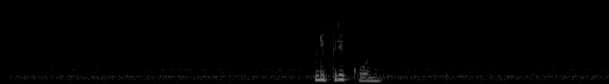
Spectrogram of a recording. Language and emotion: Russian, neutral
